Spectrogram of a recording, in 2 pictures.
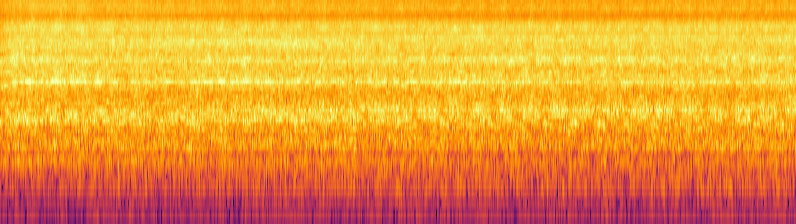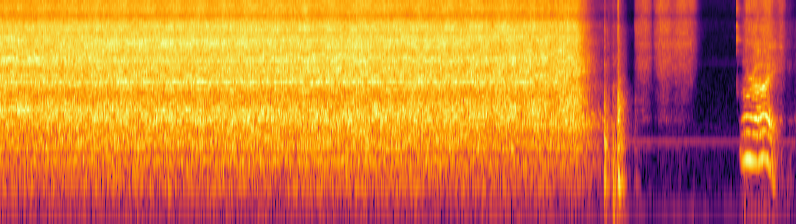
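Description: A blow dryer runs steadily and loudly on a Chalk Couture transfer for a craft wood plank, a constant broadband whoosh for about twenty seconds before cutting off abruptly, followed by a brief quiet handling noise.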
